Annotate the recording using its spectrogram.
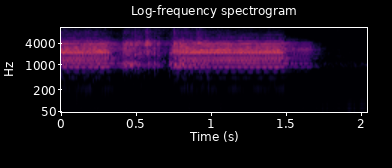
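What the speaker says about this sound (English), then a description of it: "You're right, it was a horn. But not Mavis's horn. It was Salty's horn." Salty, a diesel engine from a Thomas & Friends remake, sounds a loud, harsh two-part horn blast, a brief dip then a sustained blare that cuts off into quiet after about a second and a half.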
